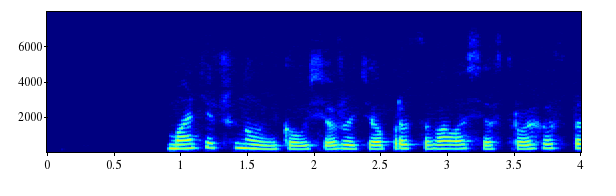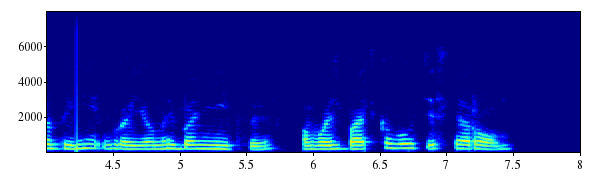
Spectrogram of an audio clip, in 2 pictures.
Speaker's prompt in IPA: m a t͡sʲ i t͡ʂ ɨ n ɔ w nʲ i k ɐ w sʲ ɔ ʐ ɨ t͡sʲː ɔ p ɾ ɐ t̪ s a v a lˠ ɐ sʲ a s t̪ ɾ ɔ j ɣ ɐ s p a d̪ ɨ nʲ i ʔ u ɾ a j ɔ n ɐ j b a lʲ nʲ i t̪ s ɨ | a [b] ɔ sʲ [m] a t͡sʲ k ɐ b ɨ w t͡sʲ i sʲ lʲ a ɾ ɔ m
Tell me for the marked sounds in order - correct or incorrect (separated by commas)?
incorrect, incorrect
